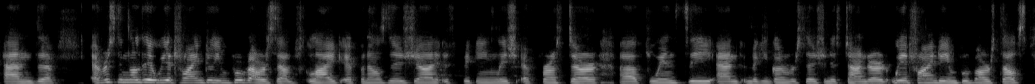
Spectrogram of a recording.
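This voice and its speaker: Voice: mid-range voice, flat delivery, moderate pace, bright, forceful tone. Polite Bengali-speaking interviewer, lo-fi call. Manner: polite, formal, hesitant with fillers. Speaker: co-host, English learner interviewer. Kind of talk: casual interview for conversation practice.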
